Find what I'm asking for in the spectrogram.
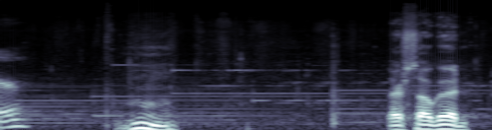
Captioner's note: person exclaims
